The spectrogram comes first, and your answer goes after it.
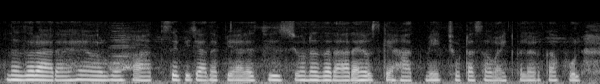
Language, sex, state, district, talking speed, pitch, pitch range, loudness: Hindi, female, Bihar, Lakhisarai, 250 wpm, 195 Hz, 185-200 Hz, -15 LUFS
